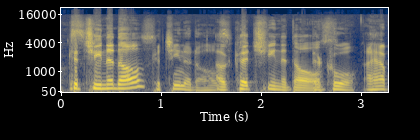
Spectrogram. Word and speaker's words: kachina: dolls and other objects the basket collection that's pronounced kachina dolls is it spelled i only know knew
